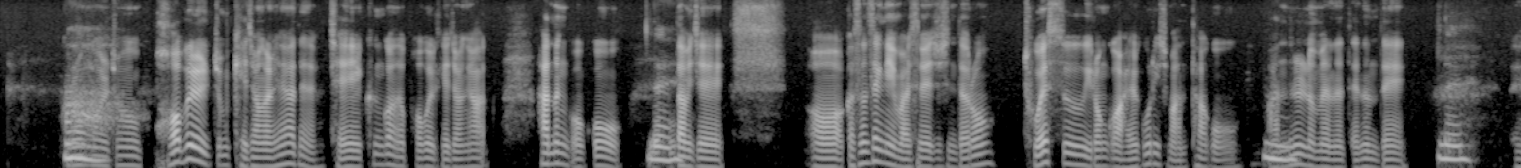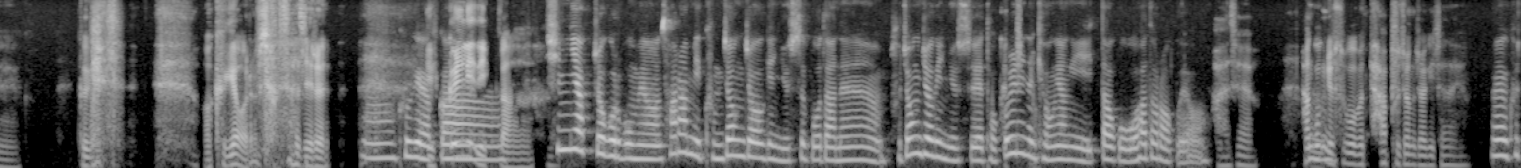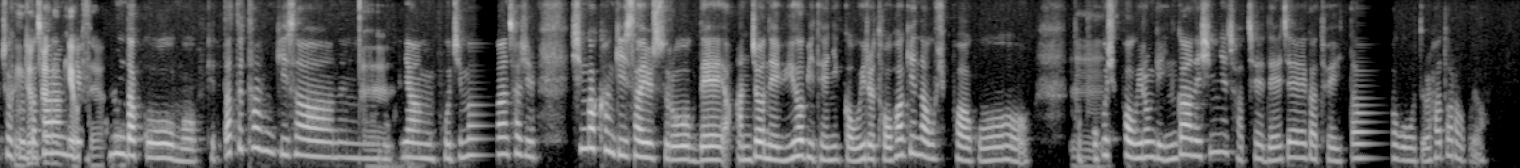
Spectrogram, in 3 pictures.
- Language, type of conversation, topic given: Korean, unstructured, 최근 뉴스 중에서 가장 기억에 남는 사건은 무엇인가요?
- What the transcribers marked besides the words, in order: static; other background noise; laughing while speaking: "그게"; laughing while speaking: "어렵죠. 사실은"; tapping; distorted speech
